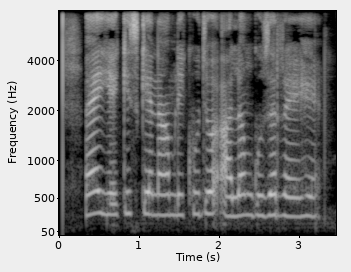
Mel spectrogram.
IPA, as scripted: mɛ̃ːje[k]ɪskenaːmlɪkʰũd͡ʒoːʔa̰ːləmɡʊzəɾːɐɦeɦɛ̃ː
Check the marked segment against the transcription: correct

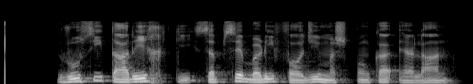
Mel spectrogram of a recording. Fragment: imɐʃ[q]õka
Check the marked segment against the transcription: correct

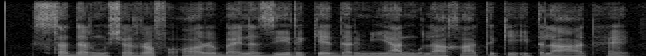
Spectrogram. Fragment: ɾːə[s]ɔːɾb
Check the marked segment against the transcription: incorrect: f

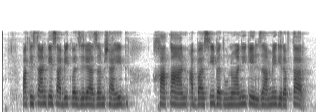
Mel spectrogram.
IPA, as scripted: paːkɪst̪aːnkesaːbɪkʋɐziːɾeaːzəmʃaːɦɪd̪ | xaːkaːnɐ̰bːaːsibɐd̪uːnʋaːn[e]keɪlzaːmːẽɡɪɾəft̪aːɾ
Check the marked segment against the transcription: incorrect: i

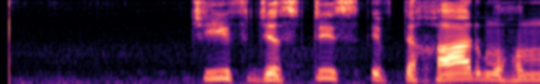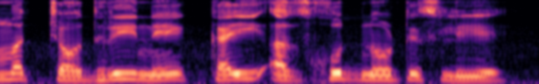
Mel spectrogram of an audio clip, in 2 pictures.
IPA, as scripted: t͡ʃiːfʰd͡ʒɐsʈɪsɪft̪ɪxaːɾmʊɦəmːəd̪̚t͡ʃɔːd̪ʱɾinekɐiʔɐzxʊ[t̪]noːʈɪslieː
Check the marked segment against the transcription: incorrect: d̪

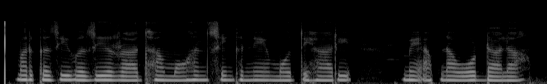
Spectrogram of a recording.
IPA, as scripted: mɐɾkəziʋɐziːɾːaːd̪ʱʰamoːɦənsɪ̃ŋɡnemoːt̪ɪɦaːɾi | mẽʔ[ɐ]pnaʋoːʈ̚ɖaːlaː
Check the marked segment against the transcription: correct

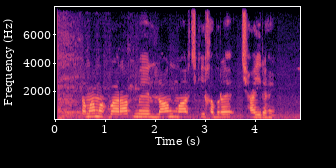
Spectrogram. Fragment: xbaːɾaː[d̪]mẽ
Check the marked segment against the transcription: incorrect: t̪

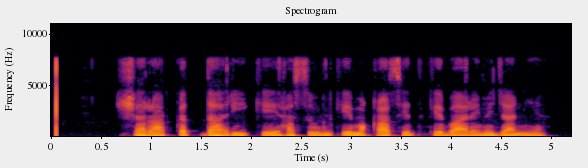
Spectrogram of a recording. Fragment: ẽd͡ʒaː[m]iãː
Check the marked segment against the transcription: incorrect: n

